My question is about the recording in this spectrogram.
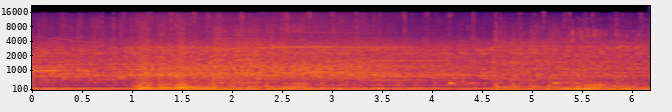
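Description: Background music with sustained low notes, with a brief swooping sound about a second in.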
